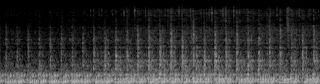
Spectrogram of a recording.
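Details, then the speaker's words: 1973 Honda CB350F at warm high idle around 1200 rpm, after an 8-year layup and rebuilt carbs: light, rapid metallic clatter over the exhaust beat; owner suspects the primary chain rather than the timing chain, unconfirmed. "I don't know how much platter is acceptable on these but after watching a video of a guy that's got one of these apart I'm wondering if it's the primary chain not the timing chain"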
